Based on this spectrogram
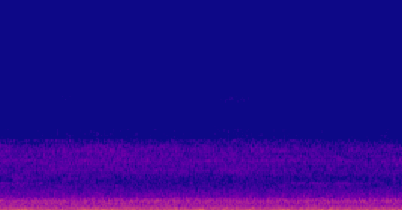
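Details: Steady low rumbling noise like a passing engine, with no animal voice heard.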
